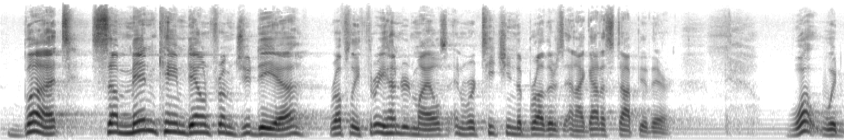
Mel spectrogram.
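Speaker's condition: No condition

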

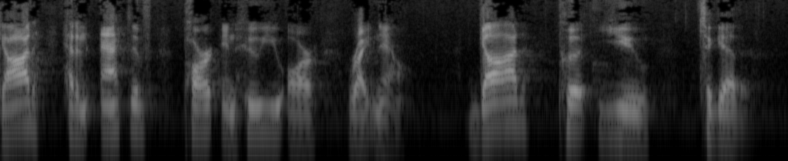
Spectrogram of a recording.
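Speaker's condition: Stuttering; still stutters, speaks in front of crowds despite stutter; blocks, gets stuck on own name and short words like a and and; prolonged sounds, blocks

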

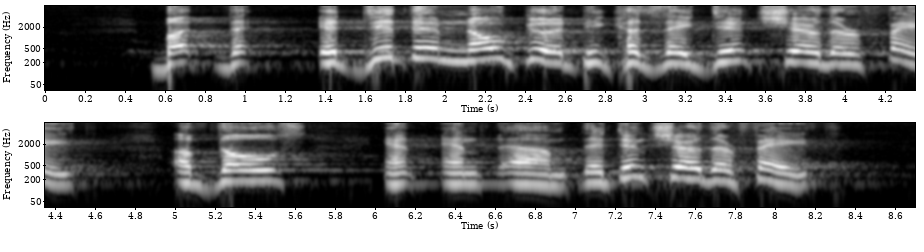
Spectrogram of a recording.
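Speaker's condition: No condition

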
